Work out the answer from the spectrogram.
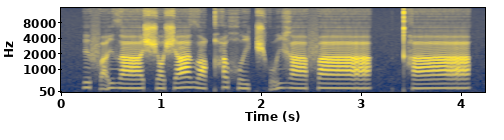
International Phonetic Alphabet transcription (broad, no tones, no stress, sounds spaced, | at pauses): ɪ f a̰ i̯ ð aː ʃ ɒ ʃ aː ð ɒ qʰ ɪ χʷ i t͡ʃʰ o̰ i̯ ɣ aː f aː | kʰ aː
